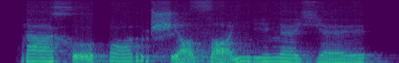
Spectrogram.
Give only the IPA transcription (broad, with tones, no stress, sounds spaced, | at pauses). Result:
ɾ a˨˩˦ x o̰˩˥ ɓ ɔ˩˥ r ʂ ḭ˨˩˦ zˤ ḭ˨˩˦ ŋ i˩˥ l ɛ˨˩˦ ç ɛ˩˥ ɪ̯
